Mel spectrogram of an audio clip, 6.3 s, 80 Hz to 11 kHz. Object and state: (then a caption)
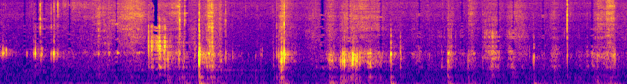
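Plastic PVC figure. Fingernails tap and scratch the surface of a small solid plastic (PVC) anime figure standing on a black plastic base. Quiet, short clicks with a hard midrange tone near 1.4 kHz are scattered among soft scraping rubs, with a few sharper taps standing out.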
